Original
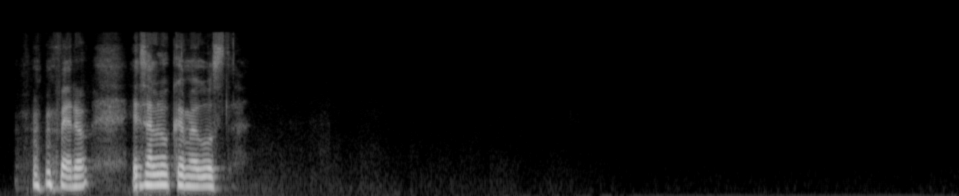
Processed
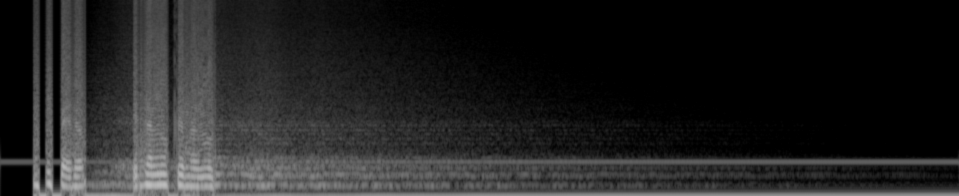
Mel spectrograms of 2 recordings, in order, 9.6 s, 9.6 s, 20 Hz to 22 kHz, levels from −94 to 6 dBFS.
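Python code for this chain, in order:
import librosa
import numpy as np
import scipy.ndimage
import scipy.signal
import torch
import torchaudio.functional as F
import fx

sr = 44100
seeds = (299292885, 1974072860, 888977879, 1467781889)

y = fx.delta_hold(x, sr, step_db=-20.5)
y = y + 10.0 ** (-53.0 / 20.0) * np.sin(2.0 * np.pi * 620.0 * np.arange(len(y)) / sr)
y = fx.echo_diffused(y, sr, ms=652, feedback_pct=61, wet_db=-16)
y = F.gain(torch.from_numpy(y), -5.0).numpy()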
